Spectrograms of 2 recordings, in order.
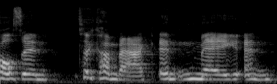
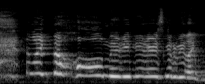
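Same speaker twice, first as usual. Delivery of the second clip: laughing; 9 semitones higher, 4 dB louder, faster than usual. Real, not acted. Laughing while telling.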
